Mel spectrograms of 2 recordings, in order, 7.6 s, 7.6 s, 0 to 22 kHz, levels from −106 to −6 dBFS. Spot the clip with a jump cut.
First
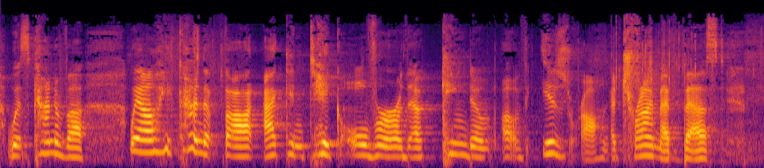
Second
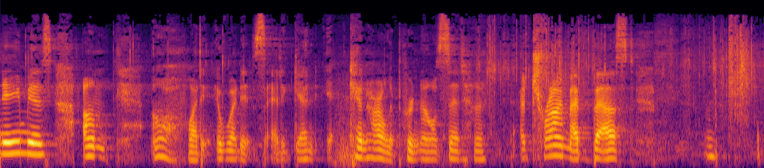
first; 2 cuts; at 1.3 s, 6.1 s

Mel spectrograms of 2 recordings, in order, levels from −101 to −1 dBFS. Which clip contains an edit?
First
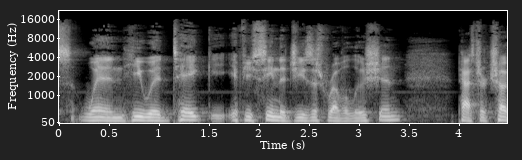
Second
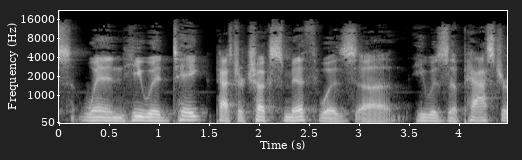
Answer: second; 1 cut; at 1.5 s

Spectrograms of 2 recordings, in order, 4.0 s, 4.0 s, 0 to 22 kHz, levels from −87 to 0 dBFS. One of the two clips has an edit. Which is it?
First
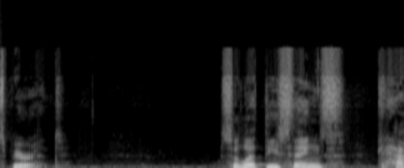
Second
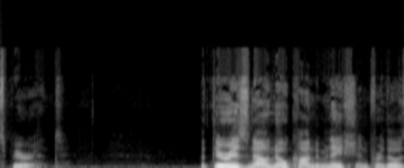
second; 1 cut; at 1.9 s

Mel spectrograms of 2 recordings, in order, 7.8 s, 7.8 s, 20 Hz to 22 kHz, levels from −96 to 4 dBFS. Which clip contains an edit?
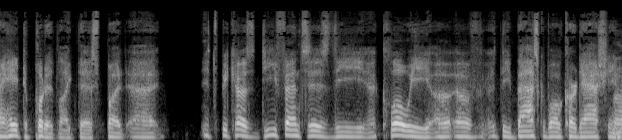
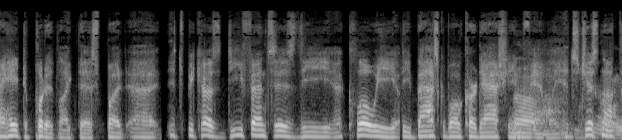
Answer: second; 2 cuts; at 2.0 s, 5.0 s

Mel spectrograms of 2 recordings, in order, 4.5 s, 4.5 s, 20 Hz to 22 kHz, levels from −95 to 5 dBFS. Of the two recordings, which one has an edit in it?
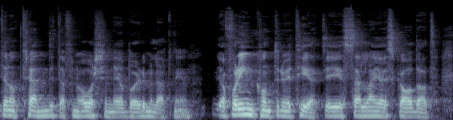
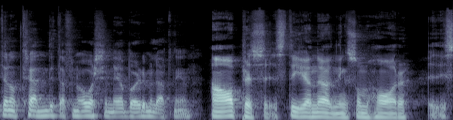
first; 1 cut; at 2.0 s

